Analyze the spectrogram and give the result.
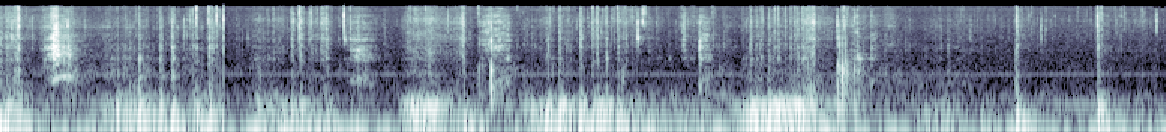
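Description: A solid, translucent green glycerin soap bar held in the hand is scraped and cut with a utility knife blade. Dry, crackling scrapes and short sharp snaps overlap in quick succession over a low, dull rumble, with bright crisp edges on each cut.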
